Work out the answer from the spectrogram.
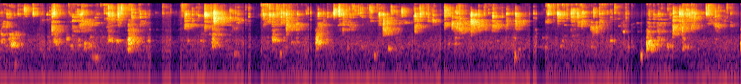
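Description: Close-miked chewing of a bread roll with mortadella: an irregular run of short, clicky mouth sounds with brief pauses.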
